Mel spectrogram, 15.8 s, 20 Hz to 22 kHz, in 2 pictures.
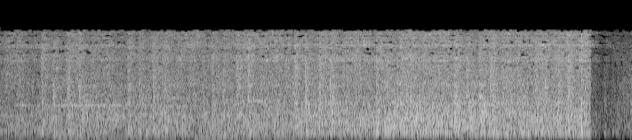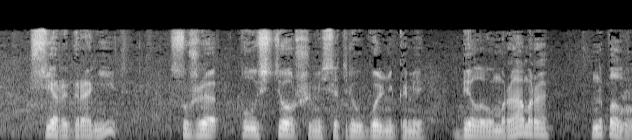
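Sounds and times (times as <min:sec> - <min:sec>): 
faint rail clatter: 0:00.0 - 0:11.8
subway train roaring through a metro station: 0:00.0 - 0:15.7
speech: 0:08.5 - 0:09.6, 0:10.2 - 0:15.7.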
